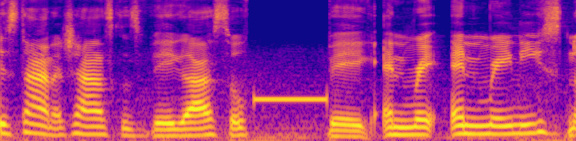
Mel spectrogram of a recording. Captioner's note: beep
